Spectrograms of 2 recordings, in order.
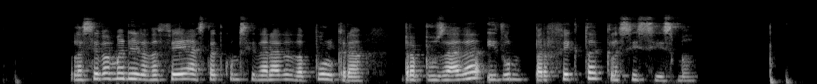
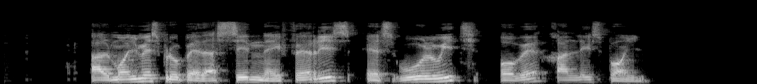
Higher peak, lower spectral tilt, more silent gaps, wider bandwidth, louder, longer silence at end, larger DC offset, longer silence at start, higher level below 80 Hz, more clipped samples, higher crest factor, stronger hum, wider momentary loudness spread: about the same, -4 dBFS vs -2 dBFS; second, -3.5 dB/octave vs -5 dB/octave; first, 7.59-7.63 s vs none; first, 10 kHz vs 7.8 kHz; second, -20 LUFS vs -15 LUFS; second, 0.25 s vs 1.15 s; neither; second, 0.75 s vs 0.9 s; second, -60 dBFS vs -54 dBFS; neither; about the same, 18 dB vs 14 dB; neither; first, 11 LU vs 8 LU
